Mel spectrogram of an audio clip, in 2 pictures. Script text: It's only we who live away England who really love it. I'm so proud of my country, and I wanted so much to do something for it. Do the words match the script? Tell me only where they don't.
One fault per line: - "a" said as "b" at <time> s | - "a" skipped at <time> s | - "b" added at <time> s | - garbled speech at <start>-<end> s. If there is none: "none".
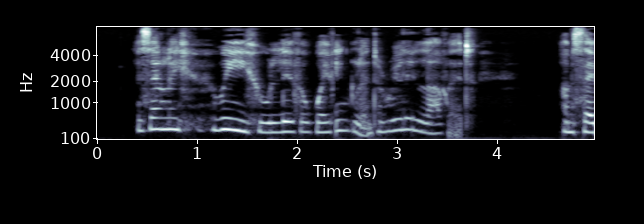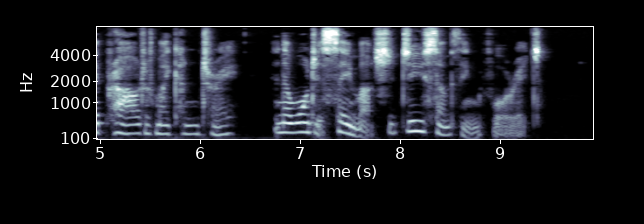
none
